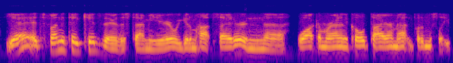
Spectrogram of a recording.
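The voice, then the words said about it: Deep, congested voice from cold. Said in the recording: “I'm getting over a cold ... it gives you a nice deep voice.”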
